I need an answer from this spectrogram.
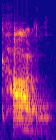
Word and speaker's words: coddle: O O tem a pronúncia de A, mais uma vez, e não O, mesmo tendo um magic E no fim. Cod, code, coddle.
